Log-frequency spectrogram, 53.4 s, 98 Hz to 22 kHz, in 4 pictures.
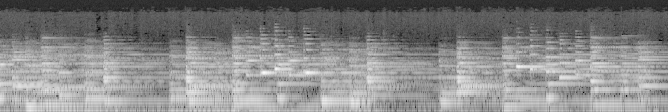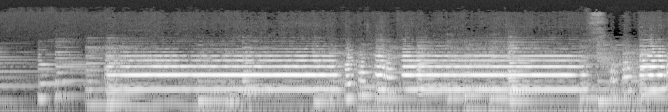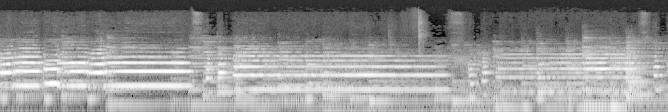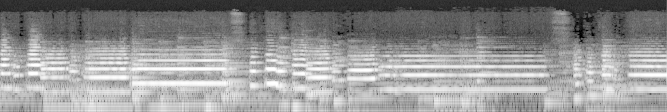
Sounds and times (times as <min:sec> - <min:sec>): Trombone: 0:15.3 - 0:53.4.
